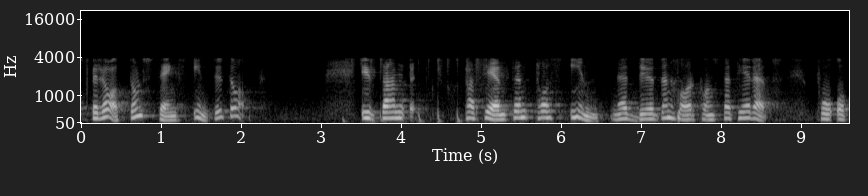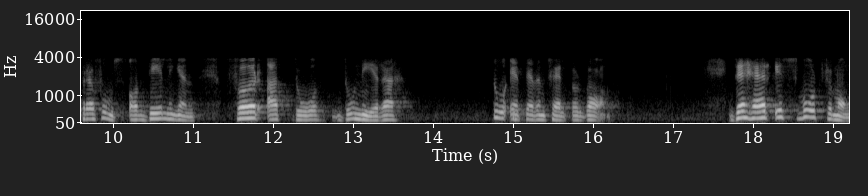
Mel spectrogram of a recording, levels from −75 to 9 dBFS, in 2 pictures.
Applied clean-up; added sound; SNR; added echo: neural separator model SepFormer DNS4.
